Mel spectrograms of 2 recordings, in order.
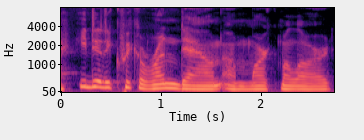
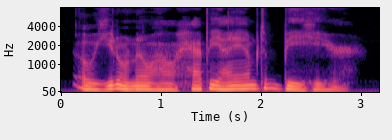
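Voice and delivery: put-on sarcasm, lower pitch; 3 semitones lower than usual. Retelling a scene where Mike answers the door to Millard: retelling Mike's sarcastic line. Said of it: "Mike sarcastically says".

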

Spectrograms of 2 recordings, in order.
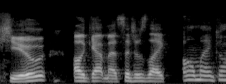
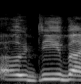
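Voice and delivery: imitated yelling, called out high and light; 6 semitones higher than usual. Retelling how the other speaker acted while recording: imitating someone yelling.

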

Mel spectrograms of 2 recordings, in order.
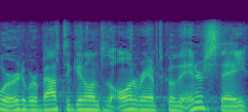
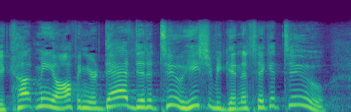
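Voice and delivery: play-acted, high-pitched angry yelling, dressing-down tone; 7 semitones higher than usual. Retelling a traffic stop, imitating an officer yelling at him. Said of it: "And he's yelling at me".

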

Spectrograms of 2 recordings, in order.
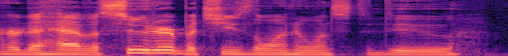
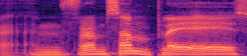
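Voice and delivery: put-on Irish accent. Mimicking what a woman did, the speaker slips into a put-on Irish accent. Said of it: "That was more of an Irish accent".

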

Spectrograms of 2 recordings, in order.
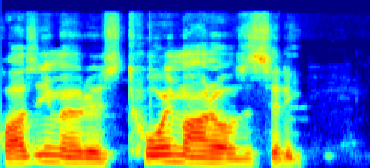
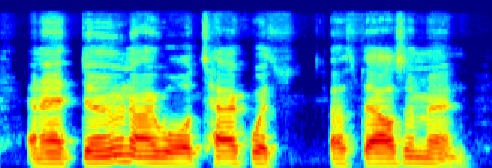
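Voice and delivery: ordinary delivery, nothing marked

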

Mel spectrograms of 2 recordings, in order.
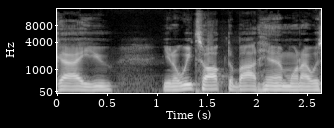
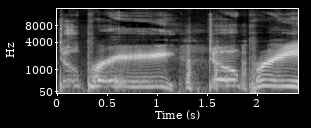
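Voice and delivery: mock very high, drawn-out, stretched-out scream; 12 semitones higher than usual. Recounting a man on the press box roof yelling at a kid, retelling someone screaming. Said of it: "he's screaming".

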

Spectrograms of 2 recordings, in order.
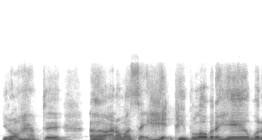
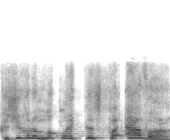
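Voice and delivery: bad, very high-pitched New Zealand accent; 12 semitones higher, 6 dB louder than usual. Quoting her agent, who is from New Zealand, in a horrible New Zealand accent. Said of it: "That was a horrible New Zealand accent".

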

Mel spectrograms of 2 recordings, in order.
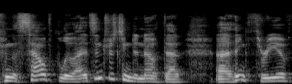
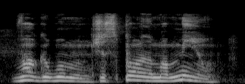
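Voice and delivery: affected, put-on mafia don gangster voice; 3 semitones higher than usual. Doing the dubbed Capone Bege voice when asked: Capone Bege mafioso voice. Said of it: "it's still very mafioso-y".

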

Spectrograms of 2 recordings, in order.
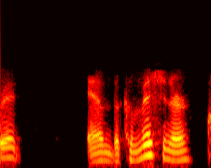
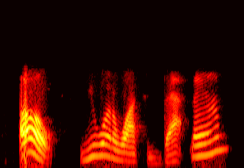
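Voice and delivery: play-acted affronted, indignant, offended tone. Retelling the father's reply to the children: imitating the father sounding offended. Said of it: "he said it like he was offended".

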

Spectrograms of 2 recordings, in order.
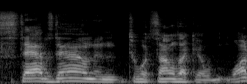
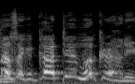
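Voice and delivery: put-on grumpy voice, higher and louder; 14 semitones higher, 8 dB louder than usual. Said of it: "That's exactly how he talks".

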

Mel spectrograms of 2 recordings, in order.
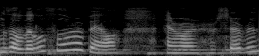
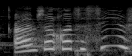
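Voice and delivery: very high, loud, squeaky little mouse voice; 11 semitones higher, 6 dB louder than usual. Narrator reading the little mouse's words to Vinko, squeaking. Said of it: "she squeaked".

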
